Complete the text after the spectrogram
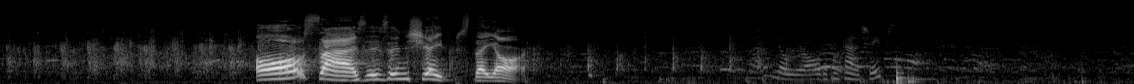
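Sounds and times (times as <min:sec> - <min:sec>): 
audience clapping a mountain-music band onto the stage: 0:00.0 - 0:03.4, 0:04.4 - 0:08.7
speech: 0:02.6 - 0:05.4.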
